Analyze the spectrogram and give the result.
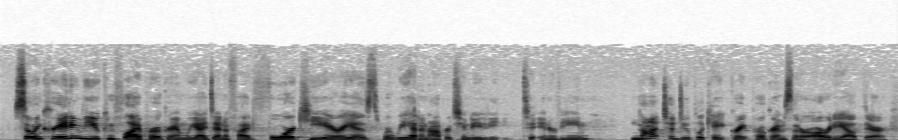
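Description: A woman talks at a very fast pace. Her intonation is lively. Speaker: aviation program executive director. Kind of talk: conference speech. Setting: stage with audience. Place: hall. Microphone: handheld.

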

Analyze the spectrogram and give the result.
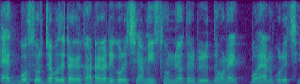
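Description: Pitched high for a man, this male voice shows ordinary pitch variation. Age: 20s. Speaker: Islamic preacher. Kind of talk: interview. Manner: halting.

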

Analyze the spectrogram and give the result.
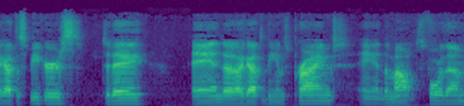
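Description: A man speaks at a moderate pace. Nothing much can be heard behind him. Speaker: DIY home renovation vlogger. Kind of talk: casual vlog chat. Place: home room. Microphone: phone near.

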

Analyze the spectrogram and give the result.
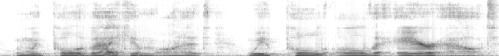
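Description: The man's voice is somewhat breathy, with lively intonation. Light background noise sits behind him. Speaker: flight instructor. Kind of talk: tutorial.

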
